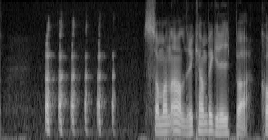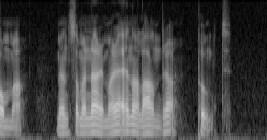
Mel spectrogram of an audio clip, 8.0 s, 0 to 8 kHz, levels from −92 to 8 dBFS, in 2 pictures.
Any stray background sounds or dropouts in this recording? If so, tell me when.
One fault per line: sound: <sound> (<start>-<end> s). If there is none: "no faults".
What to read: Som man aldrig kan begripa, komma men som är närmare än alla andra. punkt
sound: laugh (0.7-1.8 s)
